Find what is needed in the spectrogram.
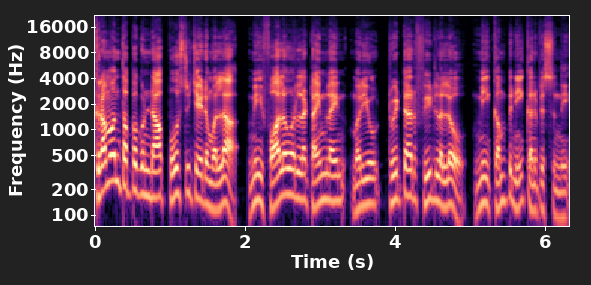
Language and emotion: Telugu, neutral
